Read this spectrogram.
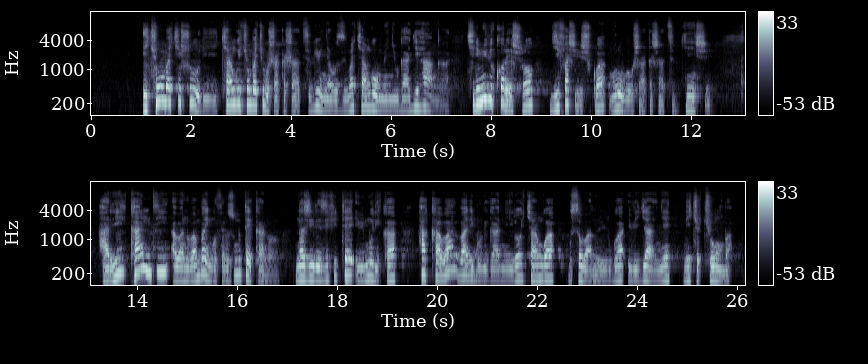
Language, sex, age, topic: Kinyarwanda, male, 25-35, education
